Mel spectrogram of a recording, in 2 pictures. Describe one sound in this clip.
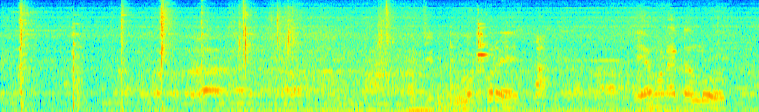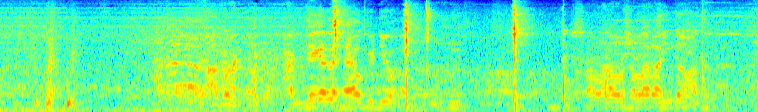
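A heavy knife chops through meat onto a wooden block.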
